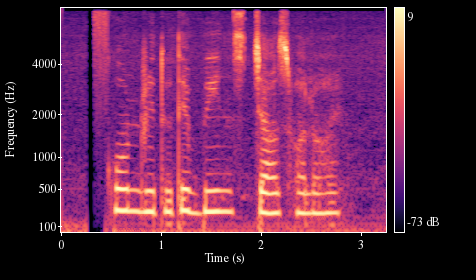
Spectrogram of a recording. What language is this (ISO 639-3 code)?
ben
